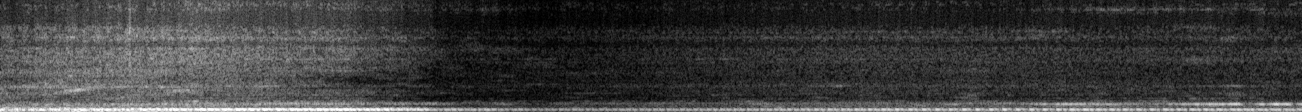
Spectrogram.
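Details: Old belt-driven air compressor revived after sitting a long time, oil filled to max, first test run: steady pumping thump about four times a second with even hum while building pressure; quieter than a Harbor Freight unit, belt maybe needs tightening; normal running.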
